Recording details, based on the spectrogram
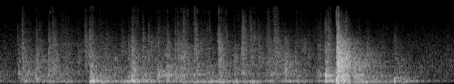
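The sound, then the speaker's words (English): Liquid pours out in a steady, splashing stream, with scattered small spatters and a louder gush near the end before it trails off. No one speaks. “Pour the rest in.”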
